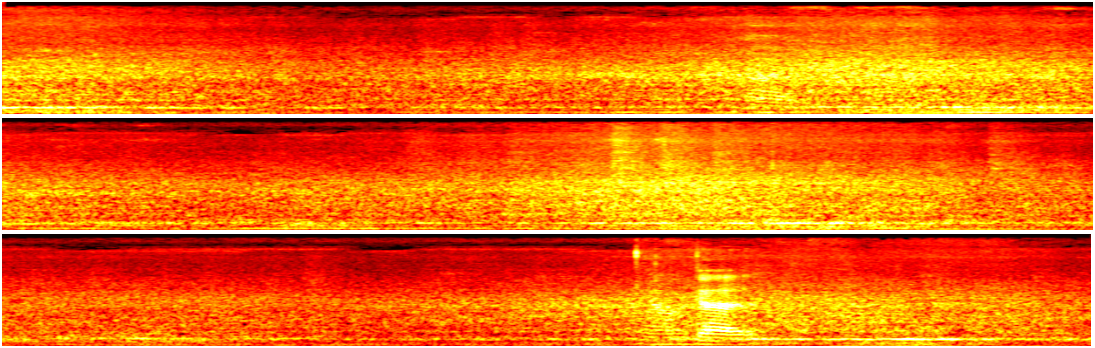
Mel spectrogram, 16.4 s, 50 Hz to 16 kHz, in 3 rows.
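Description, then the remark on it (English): A truck rumbles past outside at around 4 a.m.: a low, steady engine drone that swells and eases several times, with faint muffled voices underneath. “Oh, there's a truck.”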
